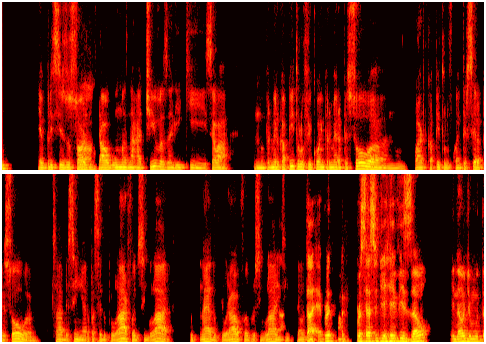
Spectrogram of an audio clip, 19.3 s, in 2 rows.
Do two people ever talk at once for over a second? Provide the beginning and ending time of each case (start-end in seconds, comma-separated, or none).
none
